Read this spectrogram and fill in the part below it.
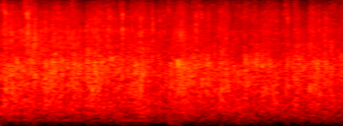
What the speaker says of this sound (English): give him an applause right now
